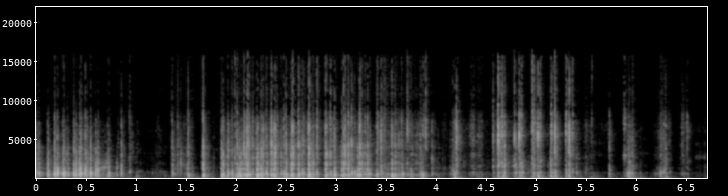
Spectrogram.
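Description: Long nails tap and scratch the faces of a small, empty, glossy printed cardboard slime box held in the hands. A fast, irregular clatter of dry, hollow taps with a faint tone around 770 Hz gives way to dense scratching bursts, broken by a brief pause. It ends in sparser, separate, crisp taps.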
